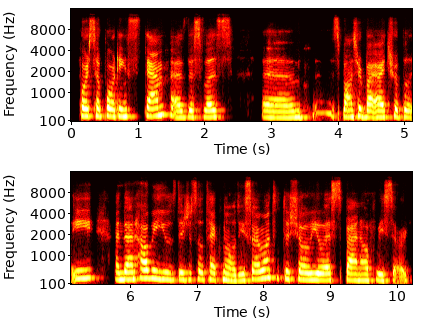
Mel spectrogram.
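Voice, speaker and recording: A middle-aged woman gives an online conference talk as a professor over a video call. Her voice sits a little high, with a mellow, warm tone. She explains in a friendly way and fills her pauses with short sounds. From Turkey. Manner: friendly, explanatory, many fillers. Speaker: professor giving an invited talk.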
